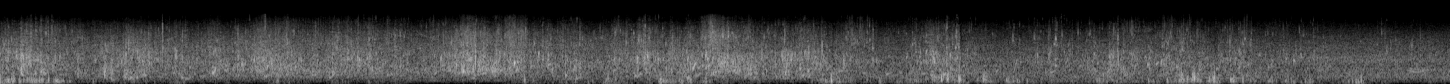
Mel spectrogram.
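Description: Water splashing and sloshing close by, continual and uneven, as a dog paddles through a creek.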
